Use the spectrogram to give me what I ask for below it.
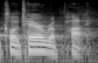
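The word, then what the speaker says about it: Clotaire Rapaille: pronounce Rob how what's his how do you pronounce his last name uh clotera pie okay and he says like when someone asks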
